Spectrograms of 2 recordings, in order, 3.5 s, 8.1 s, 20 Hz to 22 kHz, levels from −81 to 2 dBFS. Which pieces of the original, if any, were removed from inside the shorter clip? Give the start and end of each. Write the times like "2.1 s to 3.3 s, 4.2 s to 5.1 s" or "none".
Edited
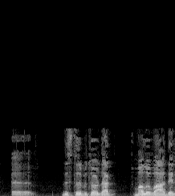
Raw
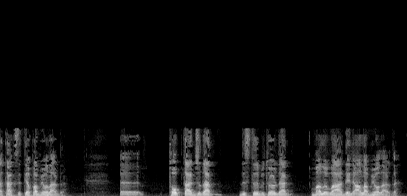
3.3 s to 4.7 s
